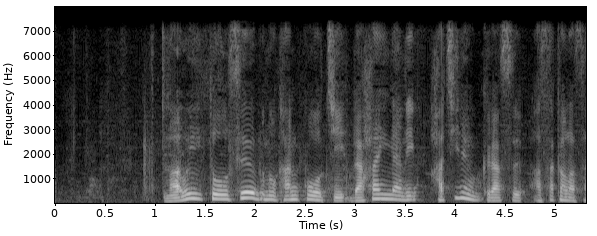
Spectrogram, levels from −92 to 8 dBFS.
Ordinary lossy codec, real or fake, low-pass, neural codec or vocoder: none; fake; 7.2 kHz; codec, 24 kHz, 0.9 kbps, WavTokenizer, medium music audio release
